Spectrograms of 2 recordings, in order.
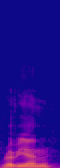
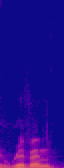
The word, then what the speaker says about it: Rivian: Red Royal Flush, Rivian. I finally said it right. I didn't say Riven.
